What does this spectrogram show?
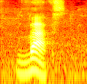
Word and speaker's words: Vafs: Tên của ngôi làng được phát âm chính xác là Wafs.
